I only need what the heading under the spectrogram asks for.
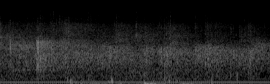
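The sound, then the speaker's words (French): Faint, steady applause from a French-speaking church audience honoring a mother, with many overlapping claps forming a soft, even wash. “Acclamons pour la maman.”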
